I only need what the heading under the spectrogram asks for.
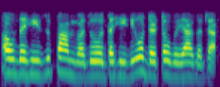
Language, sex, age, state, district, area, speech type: Manipuri, female, 18-30, Manipur, Kangpokpi, urban, conversation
